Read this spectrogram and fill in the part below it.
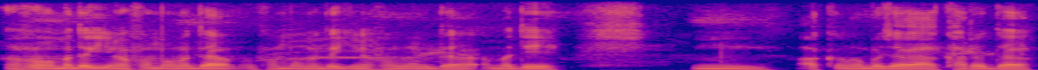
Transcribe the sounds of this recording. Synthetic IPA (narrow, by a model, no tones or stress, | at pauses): mɐpʰɐmɐmɐdɐɡimɐpʰɐmɐmɐdɐmɐ̰pʰɐmɐmɐdɐɡimɐpʰɐmɐmɐdɐɐ̰mɐdi | a̰kaŋɐbɐzaɡakʰaɾɐdɐ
